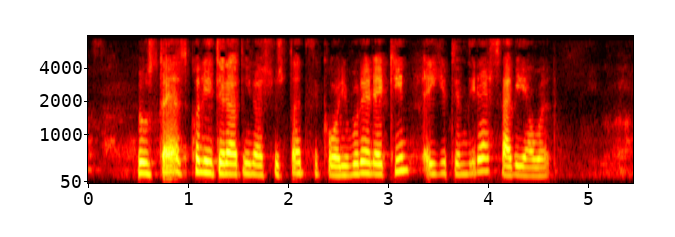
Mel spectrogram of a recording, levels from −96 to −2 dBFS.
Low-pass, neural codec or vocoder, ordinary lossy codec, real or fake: 7.2 kHz; codec, 16 kHz, 1.1 kbps, Voila-Tokenizer; MP3, 48 kbps; fake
